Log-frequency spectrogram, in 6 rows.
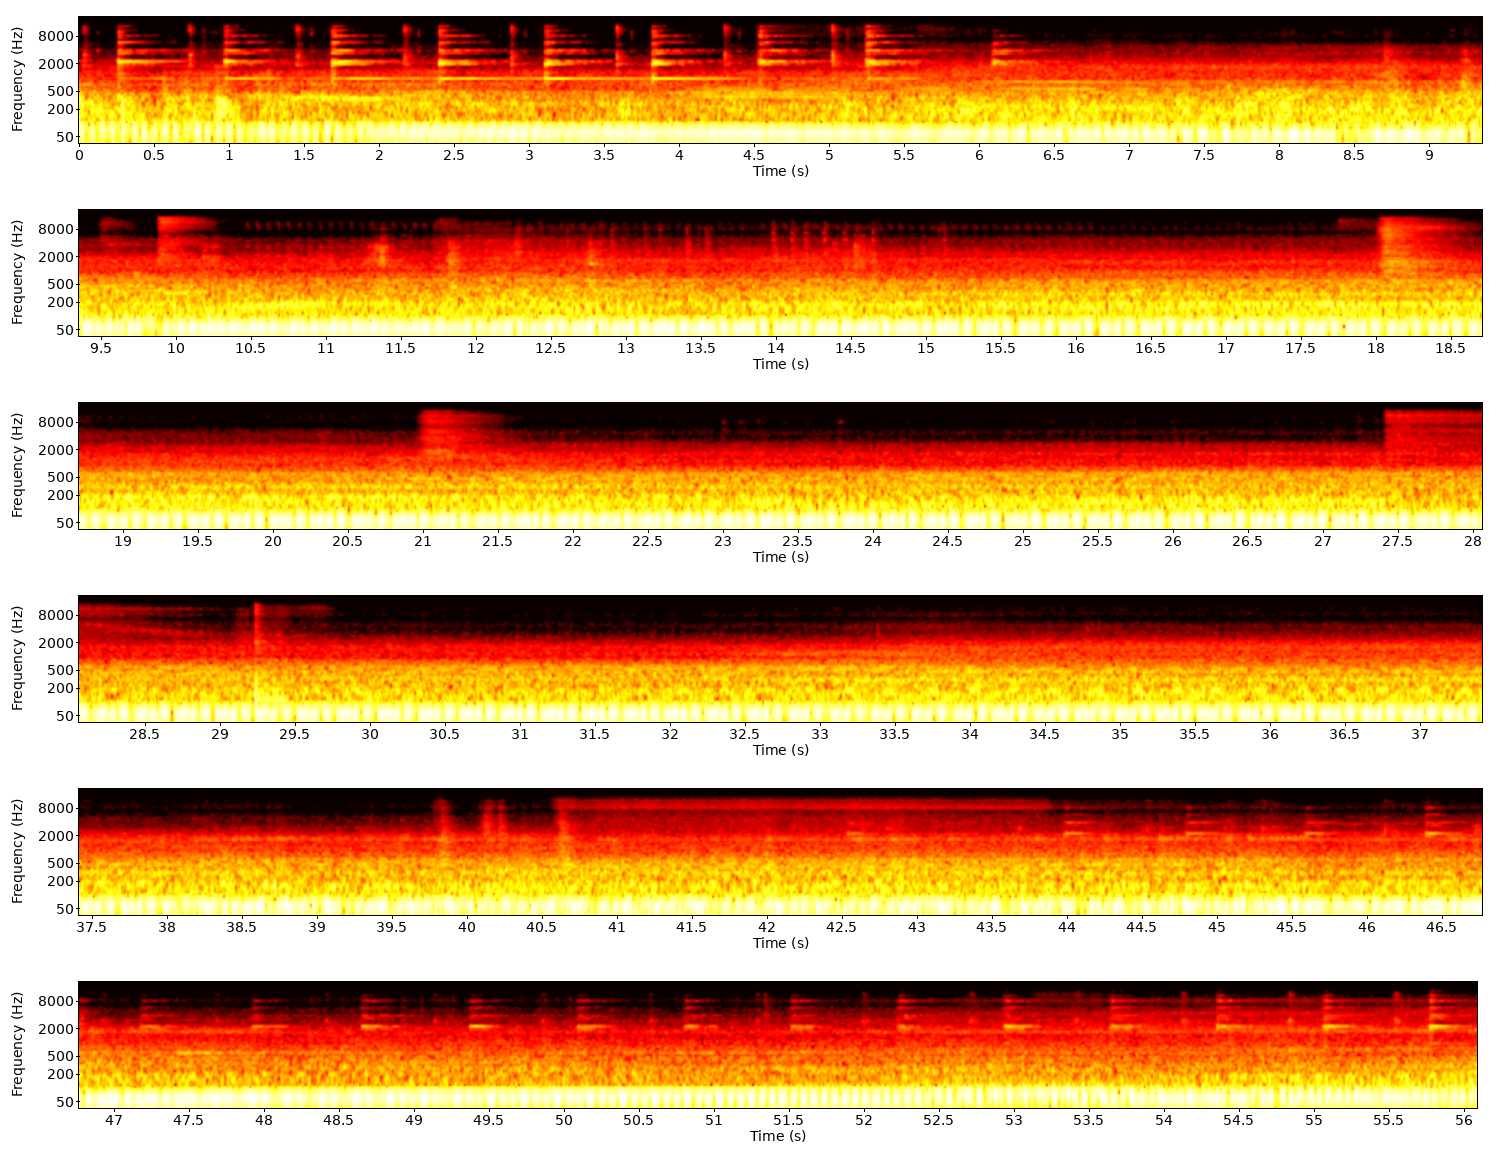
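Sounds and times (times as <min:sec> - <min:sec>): locomotive diesel engines rumbling: 0:00.0 - 0:56.0.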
